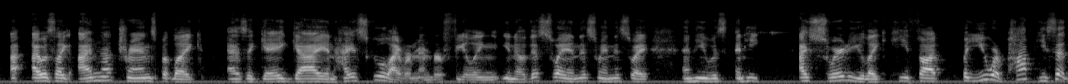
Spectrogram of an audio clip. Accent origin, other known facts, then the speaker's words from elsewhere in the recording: New York, United States; I'm from Long Island, it's like buffoon nation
